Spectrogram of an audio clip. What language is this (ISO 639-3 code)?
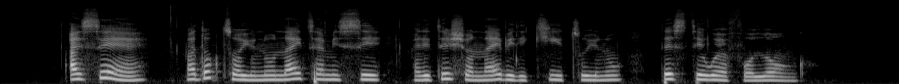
pcm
